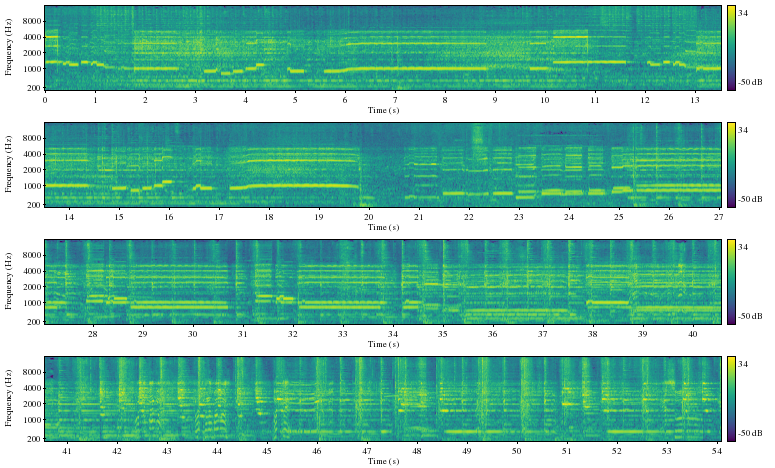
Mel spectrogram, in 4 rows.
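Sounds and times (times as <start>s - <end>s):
flutes playing melody: 0.0s - 54.0s
acoustic guitar strumming: 25.2s - 54.0s.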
